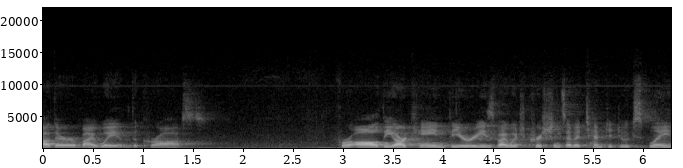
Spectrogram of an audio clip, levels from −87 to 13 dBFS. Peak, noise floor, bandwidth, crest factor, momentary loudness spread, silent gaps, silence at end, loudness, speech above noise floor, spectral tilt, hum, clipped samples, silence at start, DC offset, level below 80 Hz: -8 dBFS; -55 dBFS; 14 kHz; 20 dB; 13 LU; none; 0 s; -29 LUFS; 27 dB; -5.5 dB/octave; none; under 0.1%; 0 s; under 0.1%; -58 dBFS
